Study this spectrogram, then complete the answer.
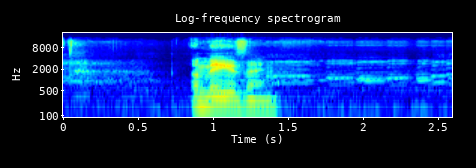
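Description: A handheld game console plays a short rising electronic jingle.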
